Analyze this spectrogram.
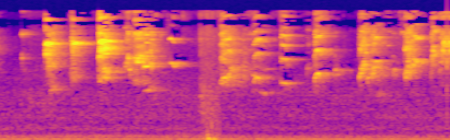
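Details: Lovebirds making short, sharp squeaky chirps and squawks in irregular clusters, with one dull thump partway through.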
